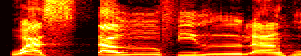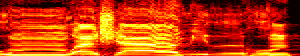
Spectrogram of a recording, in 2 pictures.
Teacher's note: wasag jangan wasagfirahum ro sukun didahului kasr harus dibaca tarkik atau tipis caranya tempelkan ujung lidah di Pangkal gigi seri atas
